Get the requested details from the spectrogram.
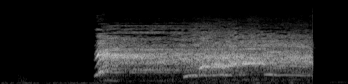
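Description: A woman shrieks in fright up close.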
